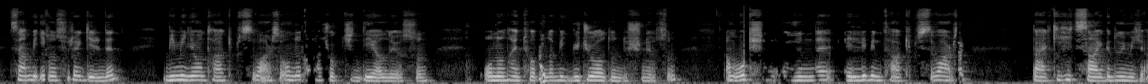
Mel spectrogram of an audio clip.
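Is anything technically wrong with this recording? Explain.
Yes, there are two kinds of fault.

At 0.43, 2.99, 5.37 and 9.55 s, the speech jumps ahead, and a chirp or noise burst of about 40 to 85 ms follows. The likely cause is a broken MP3 bit reservoir. Frames were lost, and the next frames read borrowed bits from the wrong data, with timing that fits 26 ms frames.

At 7.44 s there is a single brief click or buzz. This is a repeated buffer. Fresh audio arrived late, so one tiny block, consistent with a 64-sample buffer of about 1.5 ms, played twice. The hard joins make the click or buzz.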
